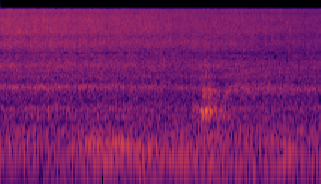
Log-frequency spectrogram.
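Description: Masala of onion, ginger-garlic paste, spices and tomato frying in hot oil in a pot: a steady sizzling hiss that slowly eases.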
